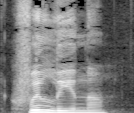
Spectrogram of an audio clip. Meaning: minute (unit of time)
- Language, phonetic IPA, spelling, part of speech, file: Ukrainian, [xʋeˈɫɪnɐ], хвилина, noun, Uk-хвилина.ogg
